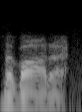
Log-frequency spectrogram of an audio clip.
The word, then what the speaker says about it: Nevada: And I'm so delighted to hear that she has not given up his quest to convince everybody that the correct pronunciation of the state is Nevada.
